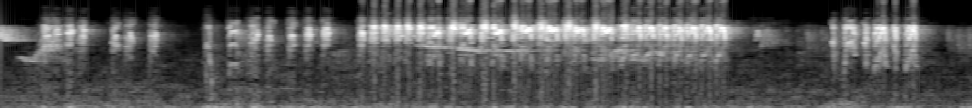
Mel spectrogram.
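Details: Crimson sunbird in sharp 'tarung ngalas' fighting-style 'ngobra' song. Short stuttering high notes build into a long, fast, shrill trill, then a pause and a final rapid burst.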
